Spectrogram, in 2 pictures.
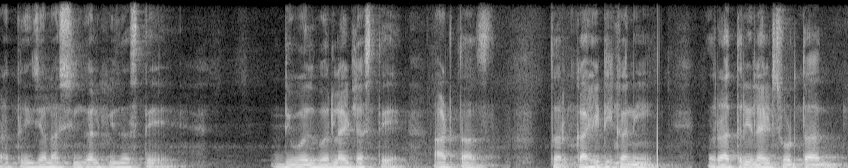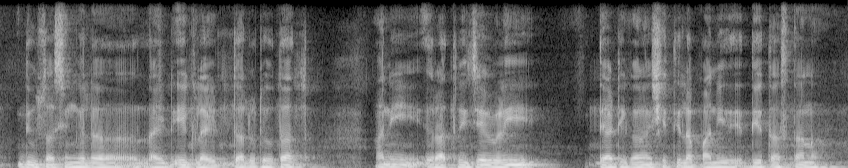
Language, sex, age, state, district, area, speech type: Marathi, male, 30-45, Maharashtra, Ratnagiri, rural, spontaneous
